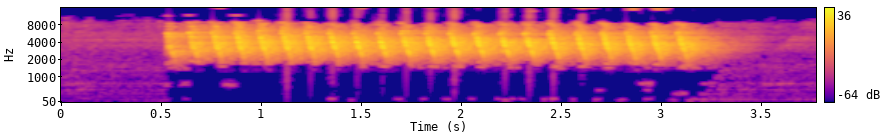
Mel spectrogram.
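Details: Bar-winged prinia singing vigorously in the tembakan style, used for bird luring and tutoring: one rapid buzzy trill of about twenty sharp, evenly pulsed notes lasting nearly three seconds, then silence.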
